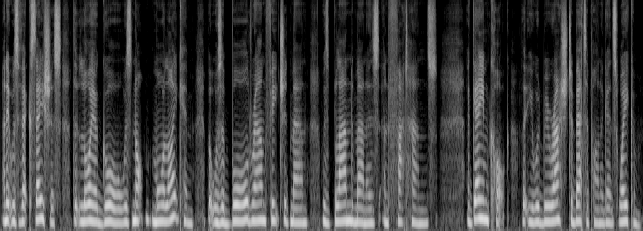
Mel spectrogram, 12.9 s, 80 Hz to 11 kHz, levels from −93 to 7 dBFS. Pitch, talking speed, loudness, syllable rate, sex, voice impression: 215 Hz, 175 wpm, -18 LUFS, 4.3 syllables/s, female, very feminine, young, very thin, relaxed, slightly powerful, bright, hard, slightly clear, fluent, slightly raspy, very cute, intellectual, very refreshing, sincere, calm, very friendly, reassuring, very unique, elegant, slightly wild, sweet, slightly lively, slightly strict, slightly intense, slightly sharp, modest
